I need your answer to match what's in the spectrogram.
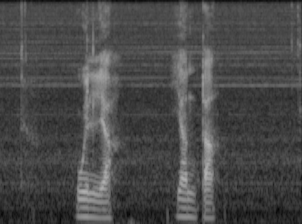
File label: quenya semivowels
